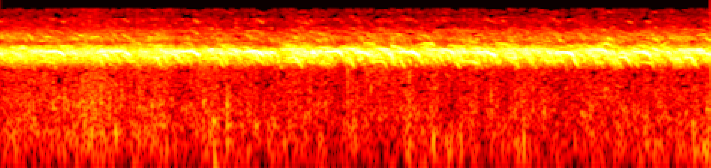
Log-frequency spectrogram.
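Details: Dense chorus of one-day-old chicks on a poultry farm: countless high, shrill peeps overlapping into a steady, continuous chirping with no pauses, a few faint low rustles beneath.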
